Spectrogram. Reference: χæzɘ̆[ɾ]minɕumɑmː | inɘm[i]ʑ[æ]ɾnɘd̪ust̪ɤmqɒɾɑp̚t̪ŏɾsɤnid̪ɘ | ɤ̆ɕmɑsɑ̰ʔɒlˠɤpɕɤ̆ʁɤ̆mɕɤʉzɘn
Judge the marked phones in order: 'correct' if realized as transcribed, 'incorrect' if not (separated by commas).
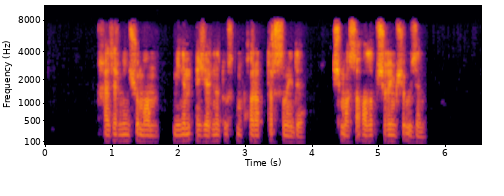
correct, incorrect, correct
